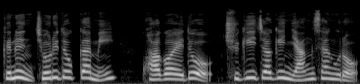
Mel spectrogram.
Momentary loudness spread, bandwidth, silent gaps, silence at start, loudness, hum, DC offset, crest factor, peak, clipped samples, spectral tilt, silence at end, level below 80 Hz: 7 LU; 13 kHz; none; 0.05 s; -21 LUFS; none; 0.1%; 14 dB; -6 dBFS; under 0.1%; -4 dB/octave; 0.05 s; -60 dBFS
